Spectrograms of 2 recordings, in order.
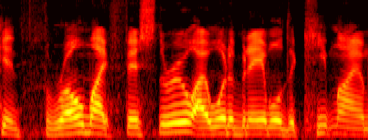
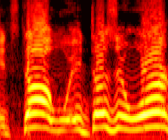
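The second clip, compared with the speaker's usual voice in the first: put-on drunken scream, higher and louder; 9 semitones higher, 10 dB louder than usual. Retelling what was screamed to a townie at a bar: imitating himself screaming drunk. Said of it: "just screaming this to a townie".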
